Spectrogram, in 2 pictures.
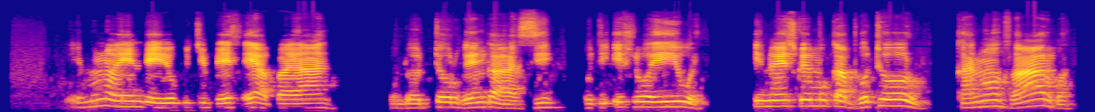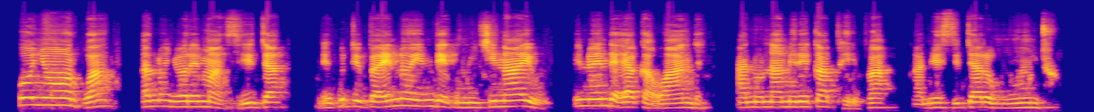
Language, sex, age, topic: Ndau, male, 18-24, health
